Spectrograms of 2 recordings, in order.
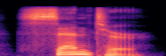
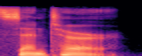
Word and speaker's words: center: It's center with the stress clearly on the first syllable, not center.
